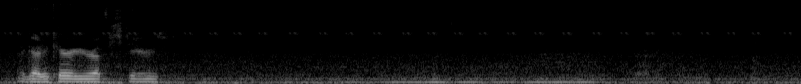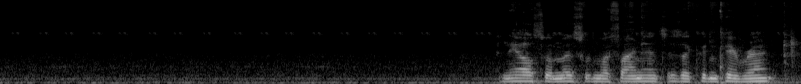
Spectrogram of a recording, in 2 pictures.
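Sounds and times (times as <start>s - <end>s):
crickets chirping: 0.0s - 16.0s.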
